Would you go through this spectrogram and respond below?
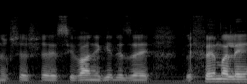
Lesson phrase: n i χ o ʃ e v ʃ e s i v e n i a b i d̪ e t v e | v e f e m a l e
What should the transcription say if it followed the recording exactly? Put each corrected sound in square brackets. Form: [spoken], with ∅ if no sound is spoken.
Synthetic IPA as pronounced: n i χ o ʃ e v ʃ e s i v [a] n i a [ɡ] i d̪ e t [z] e | [b] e f e m a l e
